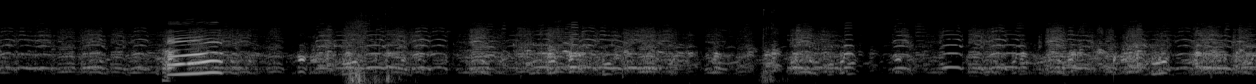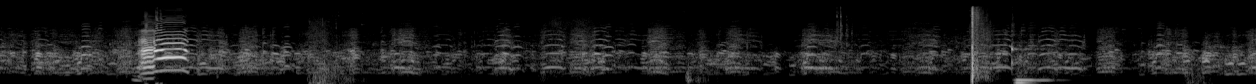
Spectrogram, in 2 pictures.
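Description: A flock of geese honks.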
